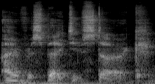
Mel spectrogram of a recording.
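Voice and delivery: deep voice, dropped low, near whisper. Showing how he can sound like Thanos, doing a Thanos impression. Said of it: "i can try to sound like thanos".

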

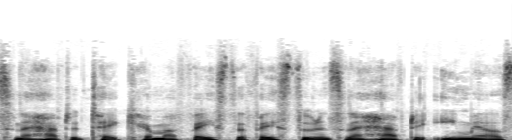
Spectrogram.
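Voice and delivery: talking super fast, rushed and rattling.

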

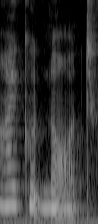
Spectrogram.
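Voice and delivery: soft murmur. Blanche answers the man asking why she left, murmured. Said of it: "she murmured".

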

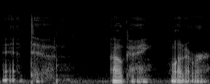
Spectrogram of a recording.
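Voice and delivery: soft, breathy, dismissive whisper.

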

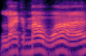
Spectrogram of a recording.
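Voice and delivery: comic put-on Kazakh accent, played for laughs. Joking with others, trying out an impression: Borat voice. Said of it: "I just want like a Borat voice".

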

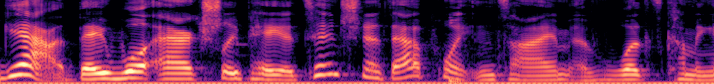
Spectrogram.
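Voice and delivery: ordinary talk, nothing marked

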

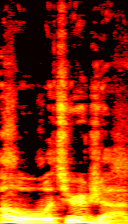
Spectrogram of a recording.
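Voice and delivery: play-acted patronizing, talking-down, condescending tone. Retelling a TV scene where one character quizzes another, mock-condescending. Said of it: "very condescendingly is like".

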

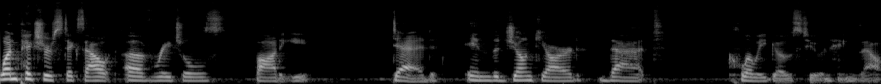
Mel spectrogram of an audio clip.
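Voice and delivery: choked-up voice catching with emotion. Retelling a story's plot to another speaker, choked up. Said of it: "I'm getting, like, choked up".

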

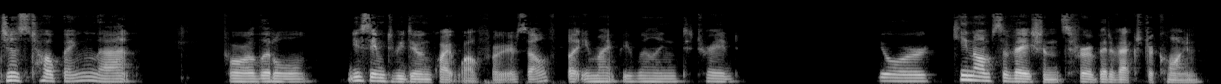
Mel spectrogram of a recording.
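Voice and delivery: gentle, mild delivery. Role-playing a character addressing another character, in a very soft voice. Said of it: "very soft voice".

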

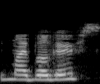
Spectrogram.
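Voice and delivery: grudging, honest, reluctant tone. Retelling a classmate's answer to their teacher, in a very quiet voice. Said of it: "very, very quietly, Jonathan says".

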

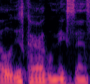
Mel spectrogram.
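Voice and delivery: plain

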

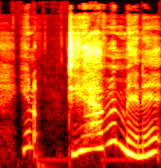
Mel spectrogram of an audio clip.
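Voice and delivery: very high, polite, professional office voice. Talking about giving feedback, the speaker switches into their work voice. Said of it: "Let me use my work voice".

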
